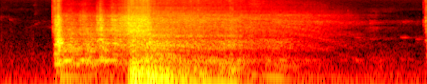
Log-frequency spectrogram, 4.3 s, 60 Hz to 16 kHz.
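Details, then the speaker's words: 1985 Winnebago Windsor motorhome, 454 big-block V8 with Turbo 400, 32,700 miles, off the road nearly 17 years, fed from a bottle; quick crank, loud catch, steady even healthy idle, oil pressure good; normal start and idle. "have oil pressure that's good that sounds like all you got to do is keep feel going in it"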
